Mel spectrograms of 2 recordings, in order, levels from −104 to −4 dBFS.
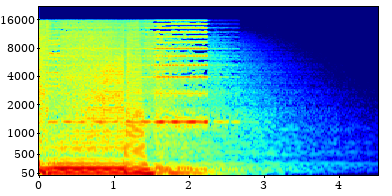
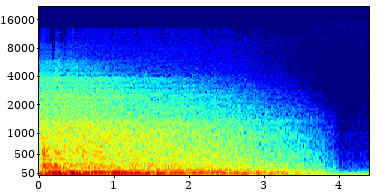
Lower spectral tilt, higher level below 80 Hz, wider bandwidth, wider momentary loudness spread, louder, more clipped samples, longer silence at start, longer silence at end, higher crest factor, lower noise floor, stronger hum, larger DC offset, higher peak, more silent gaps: second, -4 dB/octave vs -10 dB/octave; about the same, -22 dBFS vs -18 dBFS; first, 16 kHz vs 4.2 kHz; second, 4 LU vs 18 LU; first, -15 LUFS vs -21 LUFS; neither; about the same, 0 s vs 0 s; first, 2.05 s vs 0.75 s; second, 12 dB vs 18 dB; first, -73 dBFS vs -64 dBFS; neither; second, under 0.1% vs 0.4%; second, -4 dBFS vs 0 dBFS; neither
